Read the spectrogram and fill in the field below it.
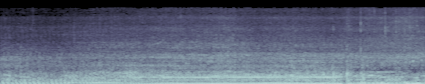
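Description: Scooters ride past on a road.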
